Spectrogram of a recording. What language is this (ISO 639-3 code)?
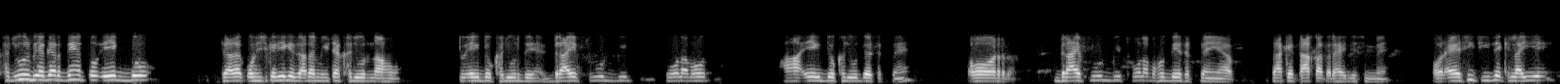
urd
